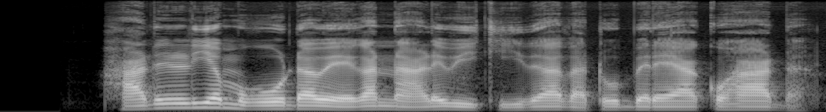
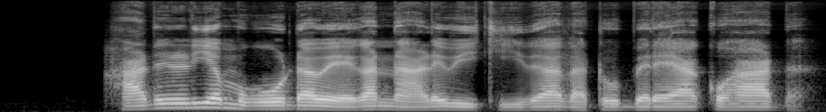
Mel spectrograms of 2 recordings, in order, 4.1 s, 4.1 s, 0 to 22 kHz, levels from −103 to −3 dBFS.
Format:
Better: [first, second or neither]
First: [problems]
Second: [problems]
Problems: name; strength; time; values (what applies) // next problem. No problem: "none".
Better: first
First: none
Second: noise reduction (neural mask model DeepFilterNet 3)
